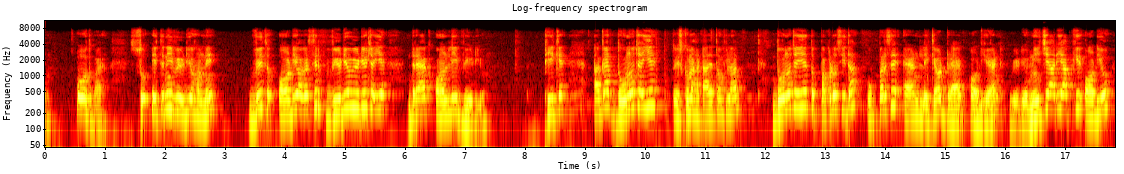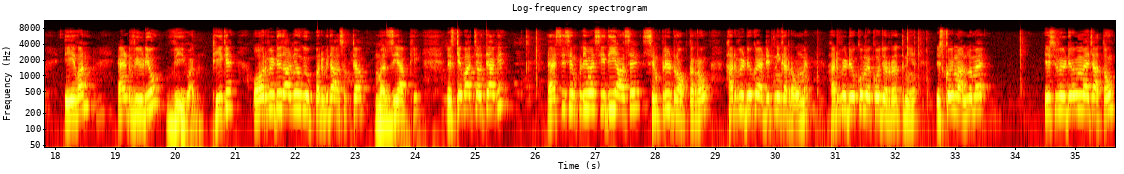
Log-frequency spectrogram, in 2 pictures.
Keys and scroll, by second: 10.9 BackSpace.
